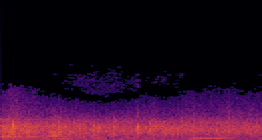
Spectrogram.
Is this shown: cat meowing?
no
